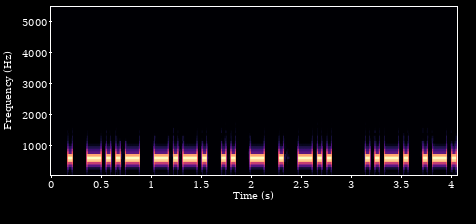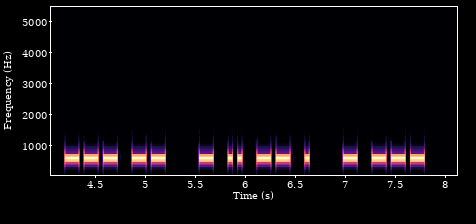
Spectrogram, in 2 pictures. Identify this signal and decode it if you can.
Morse code, heard as a keyed tone, about 25 wpm, 600 Hz. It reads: EXCITED FROM TIME TO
